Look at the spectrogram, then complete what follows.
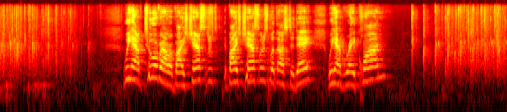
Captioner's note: applause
